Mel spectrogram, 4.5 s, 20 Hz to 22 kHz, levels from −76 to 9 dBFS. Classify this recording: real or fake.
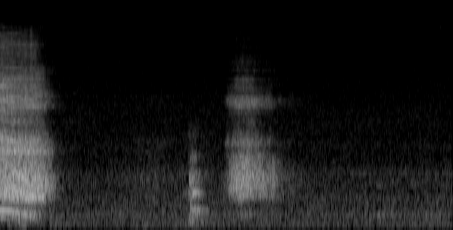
fake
